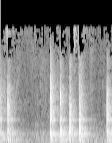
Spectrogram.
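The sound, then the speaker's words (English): Knocking sounds on an onion cellar door: a single sharp knock, a pause, four quick knocks in a row, then one last knock, loud and hollow. “Oh, 'tis the knock of the onion cellar”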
